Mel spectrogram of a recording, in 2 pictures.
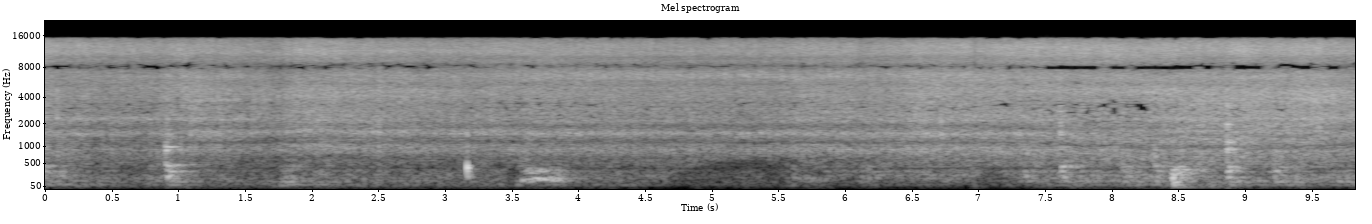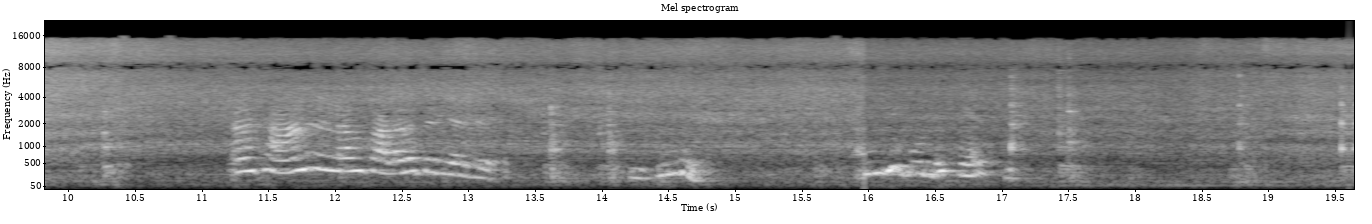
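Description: Chopped onions and tomatoes sizzling in hot oil in a pan while a ladle stirs them, with a few light ladle knocks against the pan. The sizzle is loudest for the first ten seconds or so, then eases off.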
